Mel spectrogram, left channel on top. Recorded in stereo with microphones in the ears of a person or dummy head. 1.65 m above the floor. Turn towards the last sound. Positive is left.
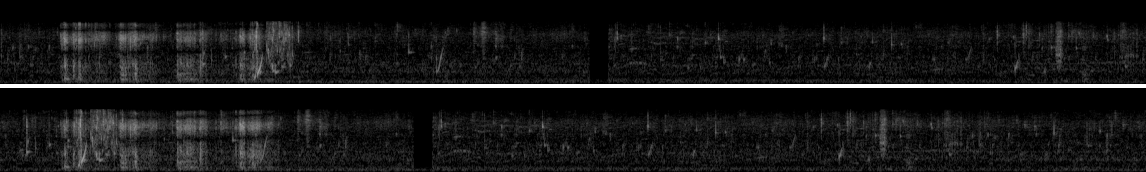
turn(degrees=-25)  # may be behind; listen again after turning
